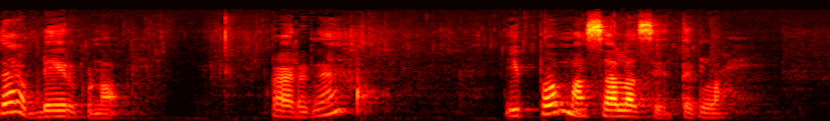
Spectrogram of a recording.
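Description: Wooden spoon stirring a steel pot of vegetables frying in oil and masala, with a faint sizzle heard in the pauses between speech in Tamil.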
